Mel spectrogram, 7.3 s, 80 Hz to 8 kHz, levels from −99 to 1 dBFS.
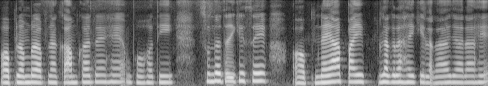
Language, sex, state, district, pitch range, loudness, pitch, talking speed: Hindi, female, Chhattisgarh, Sukma, 210-230 Hz, -17 LUFS, 220 Hz, 180 wpm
